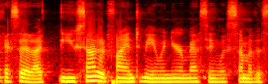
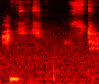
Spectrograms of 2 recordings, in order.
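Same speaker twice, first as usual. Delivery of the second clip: whisper; 8 semitones higher, 25 dB quieter, slower than usual. Real, not acted. Reacting after unplugging the headphones.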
